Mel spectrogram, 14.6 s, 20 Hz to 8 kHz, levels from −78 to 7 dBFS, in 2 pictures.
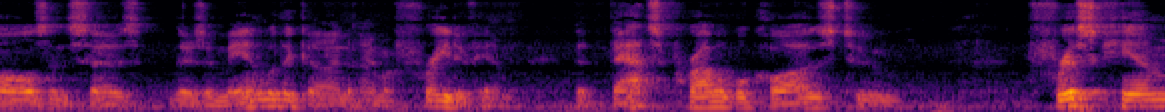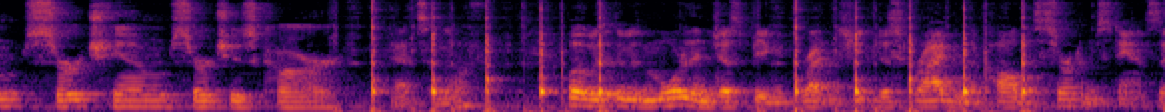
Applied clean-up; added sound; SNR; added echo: none; Dishes, pots, and pans; -1 dB; reverberation time 0.3 s.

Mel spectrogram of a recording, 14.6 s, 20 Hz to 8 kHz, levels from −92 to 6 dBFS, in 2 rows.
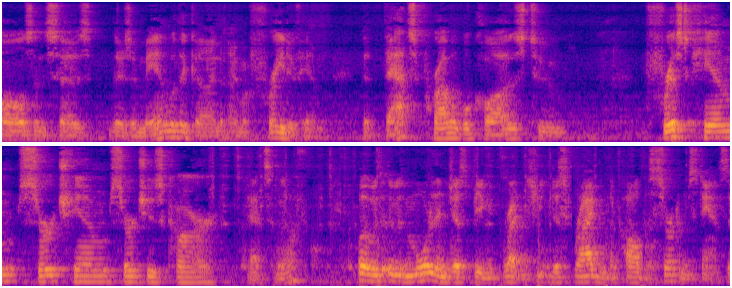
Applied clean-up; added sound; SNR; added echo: neural separator model SepFormer DNS4.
